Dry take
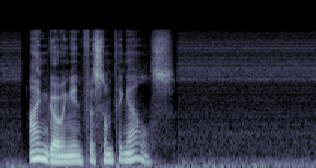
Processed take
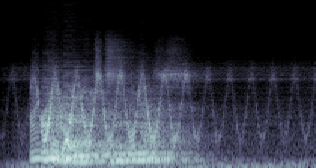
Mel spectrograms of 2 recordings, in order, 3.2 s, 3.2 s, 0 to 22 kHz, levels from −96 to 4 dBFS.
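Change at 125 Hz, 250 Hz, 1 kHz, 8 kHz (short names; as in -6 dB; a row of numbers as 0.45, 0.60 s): +6.0 dB, +5.5 dB, +10.0 dB, under -20 dB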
